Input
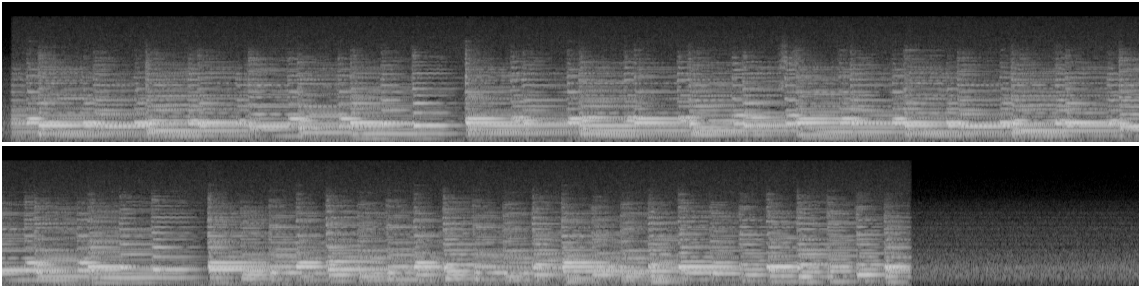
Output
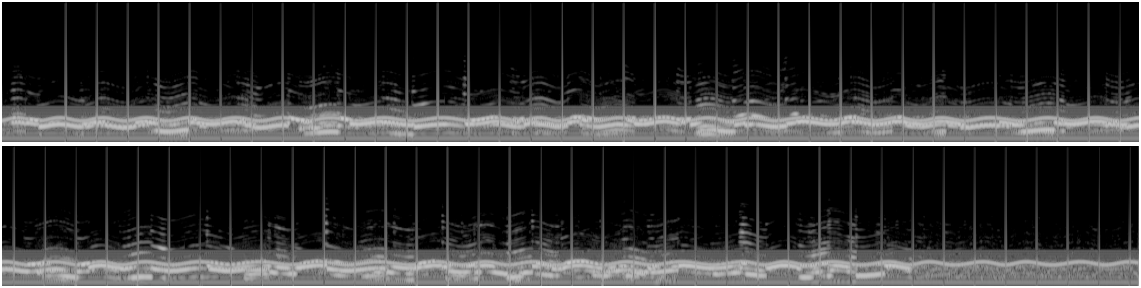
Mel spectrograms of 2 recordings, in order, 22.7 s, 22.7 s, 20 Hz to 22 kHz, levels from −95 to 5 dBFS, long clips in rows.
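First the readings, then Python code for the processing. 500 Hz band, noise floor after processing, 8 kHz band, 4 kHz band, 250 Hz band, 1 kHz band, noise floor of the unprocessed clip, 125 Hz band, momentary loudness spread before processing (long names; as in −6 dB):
−0.5 dB, −30 dBFS, can't be measured, below −20 dB, −0.5 dB, −11.0 dB, −47 dBFS, −3.5 dB, 4 LU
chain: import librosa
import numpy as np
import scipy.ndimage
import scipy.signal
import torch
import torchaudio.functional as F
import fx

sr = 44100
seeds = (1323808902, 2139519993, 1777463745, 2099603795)

p1 = fx.spec_expand(x, sr, power=3.2)
p2 = fx.over_compress(p1, sr, threshold_db=-27.0, ratio=-0.5)
p3 = p1 + (p2 * 10.0 ** (-2.0 / 20.0))
p4 = p3 + 10.0 ** (-24.0 / 20.0) * np.sin(2.0 * np.pi * 570.0 * np.arange(len(p3)) / sr)
p5 = fx.wow_flutter(p4, sr, seeds[0], rate_hz=2.1, depth_cents=140.0)
p6 = fx.dmg_buzz(p5, sr, base_hz=100.0, harmonics=10, level_db=-40.0, tilt_db=-5, odd_only=False)
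p7 = p6 + fx.echo_feedback(p6, sr, ms=679, feedback_pct=46, wet_db=-22.5, dry=0)
p8 = fx.buffer_crackle(p7, sr, first_s=0.64, period_s=0.31, block=512, kind='zero')
y = p8 * 10.0 ** (-3.5 / 20.0)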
